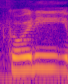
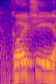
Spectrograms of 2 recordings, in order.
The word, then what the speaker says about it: Goiti: Is that how you're going to go ahead and pronounce Goichi Yamauchi's name? Is Goiti Yamauchi? Oh, Yamauchi, Shapauchi. Yeah, you nailed it. Definitely Goichi Yamauchi. Oh, Yamauchi. Yeah, I see it now. It's Goichi also.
